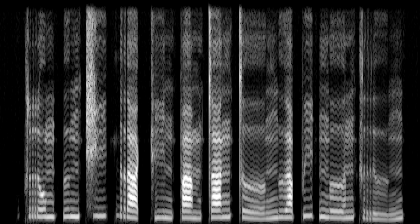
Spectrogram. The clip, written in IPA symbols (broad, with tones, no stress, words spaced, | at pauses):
kro˧mʔɯ˧ŋt͡ɕiː˦˥k̚ra˨˩k̚ ʔi˨˩npa˨˩mta˦˥ŋ tɤː˩˦ŋɯ˧a̯ pi˥˩ʔ ŋɤː˦˥nkrɯ˩˦ŋ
